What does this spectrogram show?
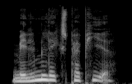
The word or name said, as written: mellemlægspapir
